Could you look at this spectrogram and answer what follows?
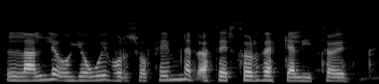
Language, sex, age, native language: Icelandic, female, 50-59, Icelandic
